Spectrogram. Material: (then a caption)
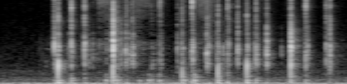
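Plastic. Keys on a small, hollow, backlit plastic Razer Tartarus Chroma gaming keypad are tapped with fingertips and long nails in quick typing bursts. About eighteen sharp, bright plastic clicks with a light hollow thump stop almost instantly, with no ring between taps.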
